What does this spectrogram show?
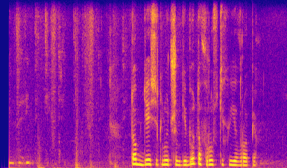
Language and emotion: Russian, neutral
